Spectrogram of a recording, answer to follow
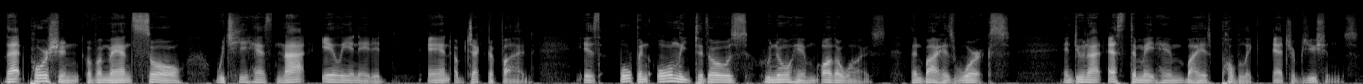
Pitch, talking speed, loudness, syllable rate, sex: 100 Hz, 155 wpm, -21 LUFS, 5.2 syllables/s, male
